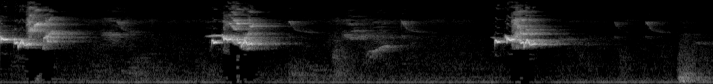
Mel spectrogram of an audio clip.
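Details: Lively sooty-headed bulbul, whose song is played to get other bulbuls singing, gives loud bright chattering phrases of mixed whistles and harsh high chirps, repeated about every two to three seconds with softer twittering notes between.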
